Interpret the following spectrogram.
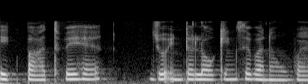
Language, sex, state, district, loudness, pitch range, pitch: Hindi, female, Delhi, New Delhi, -15 LUFS, 225-240 Hz, 235 Hz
